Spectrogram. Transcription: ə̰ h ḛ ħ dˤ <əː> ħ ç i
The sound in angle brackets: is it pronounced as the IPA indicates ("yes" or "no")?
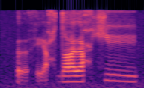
yes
